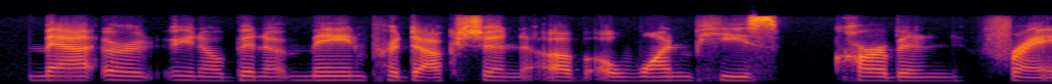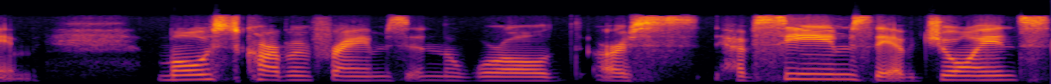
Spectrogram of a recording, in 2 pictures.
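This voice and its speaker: Speaking at a fairly slow pace with an Upper Midwest accent, a woman uses a fairly low pitch and fairly even intonation. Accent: Upper Midwest American. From Minnesota, Duluth. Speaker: company CEO. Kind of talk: interview.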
